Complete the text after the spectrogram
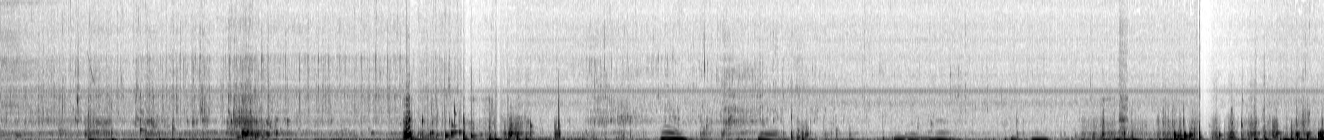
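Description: An arm splashes and strokes through water close by.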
